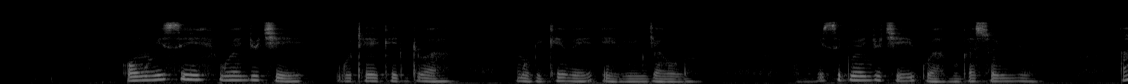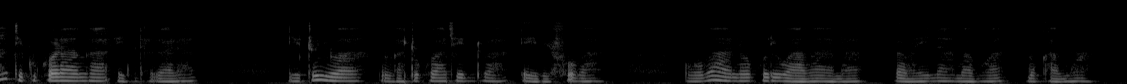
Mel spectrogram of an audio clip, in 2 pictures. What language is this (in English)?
Ganda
